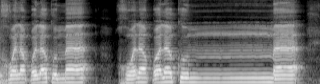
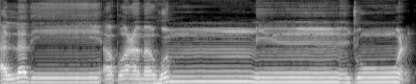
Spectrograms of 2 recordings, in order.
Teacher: Il faut appliquer la ghunna puisque tu es dans le idghamu shafawi.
